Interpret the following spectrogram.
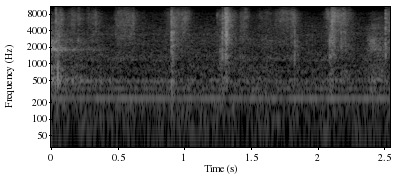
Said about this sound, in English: Oh, then I gotta shuffle the deck.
